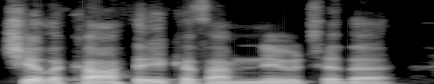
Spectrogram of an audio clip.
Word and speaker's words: Chillicothe: talk talking up this Brewer at is it pronounced Chillicothe because I'm new to the yeah Chillicothe Chillicothe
